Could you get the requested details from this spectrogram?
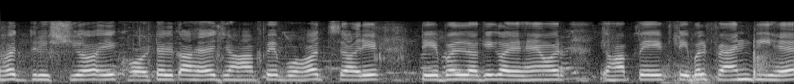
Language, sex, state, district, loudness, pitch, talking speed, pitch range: Hindi, male, Maharashtra, Mumbai Suburban, -13 LUFS, 220 Hz, 165 wpm, 210-225 Hz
